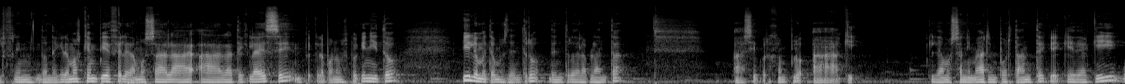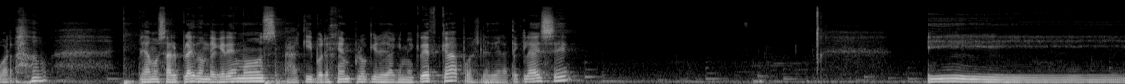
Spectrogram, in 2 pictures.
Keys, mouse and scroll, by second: 4.0-6.5 drag, 6.5-7.8 middle drag, 7.8-9.5 drag, 10.4-12.5 drag, 12.5 space, 13.9 space, 16.1 s, 18.9-20.0 middle drag, 20.0-22.5 drag.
